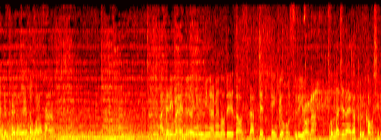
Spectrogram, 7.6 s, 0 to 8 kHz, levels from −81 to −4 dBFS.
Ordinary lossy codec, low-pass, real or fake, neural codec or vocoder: none; none; fake; codec, 16 kHz, 16 kbps, FreqCodec, smaller model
